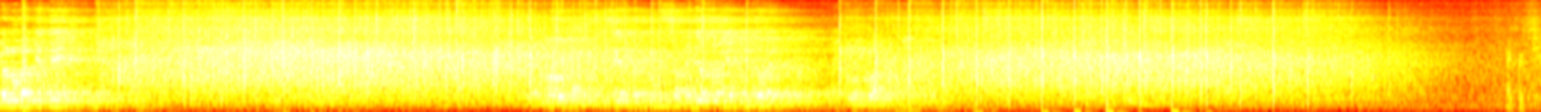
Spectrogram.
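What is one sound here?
A crowd applauds steadily, then the clapping fades away.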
